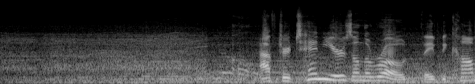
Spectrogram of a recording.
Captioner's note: cheers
